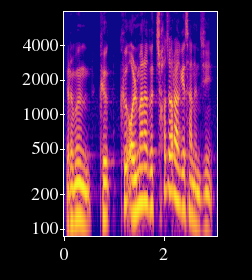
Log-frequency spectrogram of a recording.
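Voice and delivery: ordinary talk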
